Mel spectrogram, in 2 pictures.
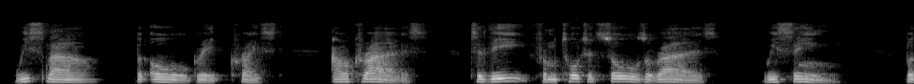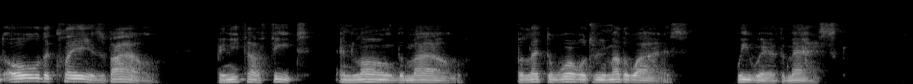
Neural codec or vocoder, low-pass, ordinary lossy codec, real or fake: none; 7.2 kHz; Opus, 32 kbps; real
